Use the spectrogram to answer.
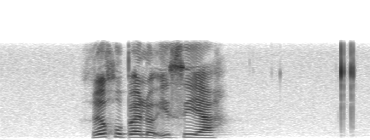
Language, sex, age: Northern Sotho, female, 26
